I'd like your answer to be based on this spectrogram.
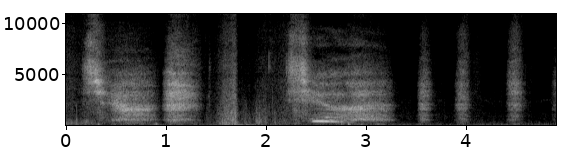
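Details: Female sneezing from a tickle: a few sharp inhaled gasps each followed by an explosive burst of air, then short quieter puffs; series of sneezes.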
